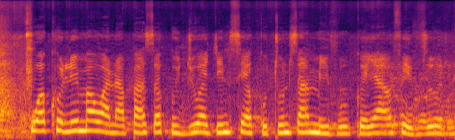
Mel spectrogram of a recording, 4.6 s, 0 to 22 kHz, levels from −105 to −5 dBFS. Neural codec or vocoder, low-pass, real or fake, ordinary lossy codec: vocoder, 44.1 kHz, 128 mel bands, Pupu-Vocoder; none; fake; none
